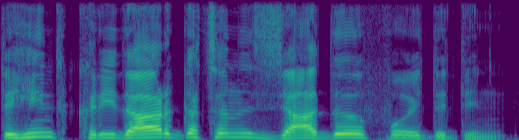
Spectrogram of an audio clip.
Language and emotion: Kashmiri, neutral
